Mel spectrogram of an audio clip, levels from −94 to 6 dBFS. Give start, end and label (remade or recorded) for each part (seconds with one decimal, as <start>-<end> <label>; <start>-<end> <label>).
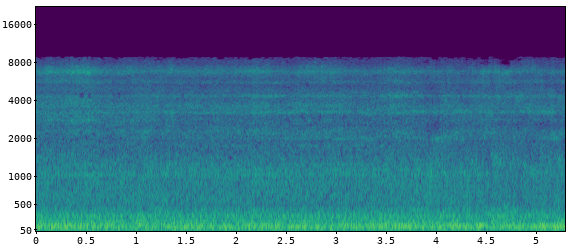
0.0-0.9 recorded; 0.9-1.4 remade; 1.4-3.9 recorded; 3.9-5.3 remade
